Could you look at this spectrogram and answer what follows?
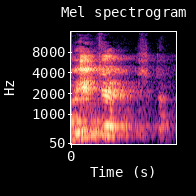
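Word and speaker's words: Liechtenstein: Switzerland और Austria के बीच में एक देश स्थित है जो बोला जाता है लिंचस्टेन। टी यहाँ पे साइलेंट है।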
